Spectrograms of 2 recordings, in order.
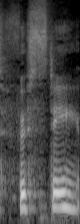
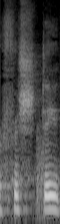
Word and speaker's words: fusty: One of my favourites is fusty or fushty, depending on how you pronounce it, which is if something's growing or mouldy or kind of gross.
